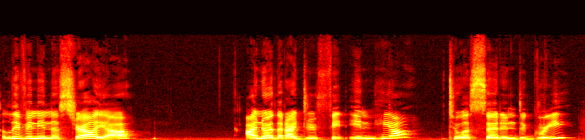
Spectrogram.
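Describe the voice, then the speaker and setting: A young woman from South Sudan, answering interview questions in a relaxed, reflective way, often restarting and adding "you know". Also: a little high, moderate pace, clean tone. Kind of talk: casual conversational interview.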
